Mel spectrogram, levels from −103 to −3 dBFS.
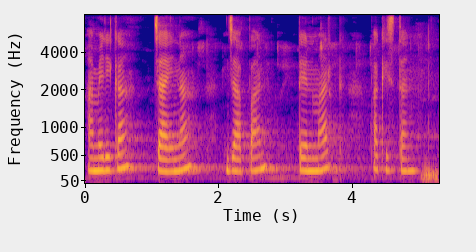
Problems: constant background noise, echo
